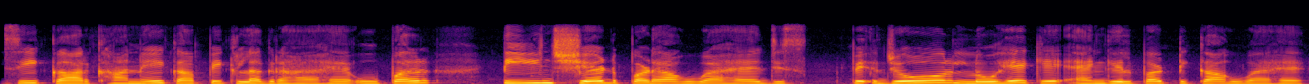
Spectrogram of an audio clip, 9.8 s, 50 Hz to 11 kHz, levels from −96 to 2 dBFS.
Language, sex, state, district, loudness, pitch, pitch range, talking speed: Hindi, female, Jharkhand, Sahebganj, -16 LUFS, 215 Hz, 200-235 Hz, 135 wpm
